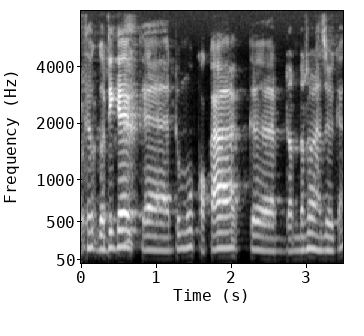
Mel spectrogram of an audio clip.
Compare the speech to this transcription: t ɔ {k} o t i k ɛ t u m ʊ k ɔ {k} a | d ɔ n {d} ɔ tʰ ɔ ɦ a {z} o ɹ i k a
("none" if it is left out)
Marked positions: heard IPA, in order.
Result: ɡ, k, d, z

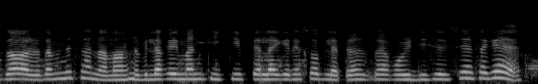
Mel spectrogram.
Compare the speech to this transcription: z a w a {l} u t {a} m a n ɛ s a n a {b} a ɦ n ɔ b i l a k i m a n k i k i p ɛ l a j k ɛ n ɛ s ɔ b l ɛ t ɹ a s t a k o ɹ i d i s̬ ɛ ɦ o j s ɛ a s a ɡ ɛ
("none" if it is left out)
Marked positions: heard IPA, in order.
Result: ɹ, a, m

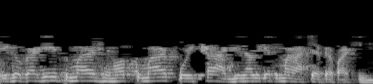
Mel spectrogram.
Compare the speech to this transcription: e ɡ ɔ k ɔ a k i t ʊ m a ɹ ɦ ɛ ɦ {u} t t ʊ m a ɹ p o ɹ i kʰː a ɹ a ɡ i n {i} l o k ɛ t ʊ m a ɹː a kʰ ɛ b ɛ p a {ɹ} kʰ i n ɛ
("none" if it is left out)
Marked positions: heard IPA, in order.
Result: ɔ, a, ɹ

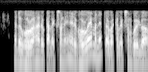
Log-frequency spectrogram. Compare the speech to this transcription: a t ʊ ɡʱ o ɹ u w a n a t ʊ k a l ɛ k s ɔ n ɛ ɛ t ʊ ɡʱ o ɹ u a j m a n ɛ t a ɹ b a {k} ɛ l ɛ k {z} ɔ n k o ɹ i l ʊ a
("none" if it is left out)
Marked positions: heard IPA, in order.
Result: k, s

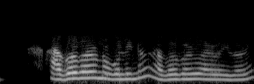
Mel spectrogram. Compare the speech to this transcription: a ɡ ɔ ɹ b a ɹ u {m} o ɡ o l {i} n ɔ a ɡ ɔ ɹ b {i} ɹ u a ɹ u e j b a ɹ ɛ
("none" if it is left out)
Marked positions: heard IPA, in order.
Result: n, i, a

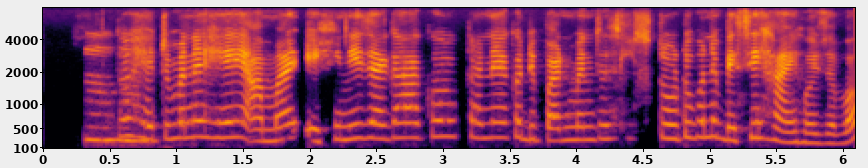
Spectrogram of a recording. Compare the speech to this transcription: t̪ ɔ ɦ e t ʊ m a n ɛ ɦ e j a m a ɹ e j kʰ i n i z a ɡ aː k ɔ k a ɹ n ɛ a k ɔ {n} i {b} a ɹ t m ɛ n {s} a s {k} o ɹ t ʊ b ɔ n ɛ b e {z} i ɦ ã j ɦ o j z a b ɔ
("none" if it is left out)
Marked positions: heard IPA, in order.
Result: d, p, t, t, s

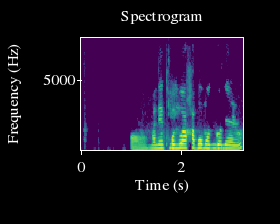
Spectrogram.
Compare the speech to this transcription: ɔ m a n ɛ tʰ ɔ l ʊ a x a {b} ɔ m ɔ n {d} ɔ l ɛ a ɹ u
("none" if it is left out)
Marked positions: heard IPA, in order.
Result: b, ɡ

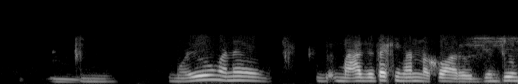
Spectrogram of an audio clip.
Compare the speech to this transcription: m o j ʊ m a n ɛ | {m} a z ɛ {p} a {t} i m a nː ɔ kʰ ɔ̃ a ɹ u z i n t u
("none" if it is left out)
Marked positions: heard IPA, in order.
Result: m, t, k

